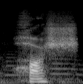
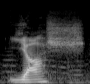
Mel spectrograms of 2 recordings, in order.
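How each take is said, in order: First: The name starts with an H sound. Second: The name starts with a Y sound. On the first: "or Hosh" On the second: "other ways like Yosh"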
